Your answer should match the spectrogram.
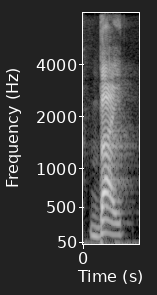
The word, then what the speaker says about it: byte: menos te va ayudar by se pronuncia igual que mordisco aunque mordiscos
